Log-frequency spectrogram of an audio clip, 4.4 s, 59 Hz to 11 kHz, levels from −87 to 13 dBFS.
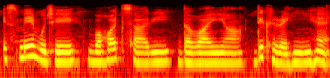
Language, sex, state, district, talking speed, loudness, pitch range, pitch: Hindi, female, Madhya Pradesh, Katni, 110 wpm, -15 LUFS, 170-190 Hz, 175 Hz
